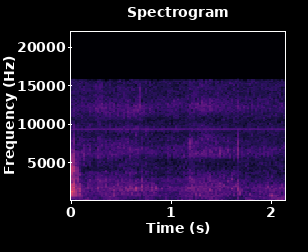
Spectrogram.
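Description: Low wind rumble on the microphone, with a faint wash of shallow water at the shoreline.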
